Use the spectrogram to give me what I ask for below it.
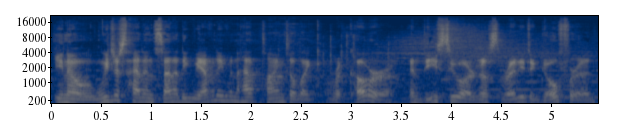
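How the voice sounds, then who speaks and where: Male esports co-commentator, analytical, slightly high voice, game music under him. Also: fast talker, fairly bright tone. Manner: analytical, talks through the players' options.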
